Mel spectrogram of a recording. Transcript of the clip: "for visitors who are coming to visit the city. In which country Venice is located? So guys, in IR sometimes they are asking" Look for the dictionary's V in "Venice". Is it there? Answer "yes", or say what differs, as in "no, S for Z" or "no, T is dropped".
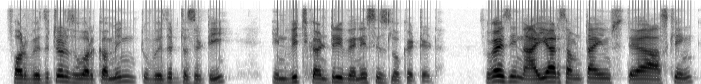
yes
